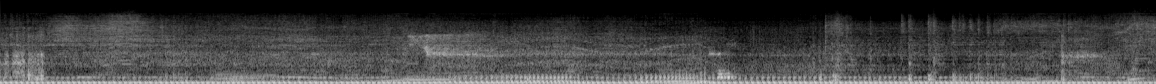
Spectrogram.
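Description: A Honda CRF230F dirt bike climbs a trail hill, its engine droning loud and steady nearby with pitch shifts as it works uphill, plus occasional clattering.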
